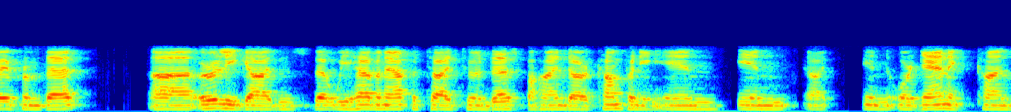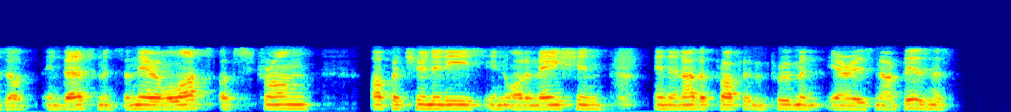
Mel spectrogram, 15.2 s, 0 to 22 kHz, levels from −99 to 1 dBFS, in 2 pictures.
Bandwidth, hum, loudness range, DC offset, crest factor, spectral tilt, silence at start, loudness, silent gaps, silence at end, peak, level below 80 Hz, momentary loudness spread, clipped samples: 4.2 kHz; none; 4 LU; under 0.1%; 16 dB; -2.5 dB/octave; 0 s; -22 LUFS; 10.31-10.37 s; 0.5 s; -6 dBFS; -68 dBFS; 11 LU; under 0.1%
